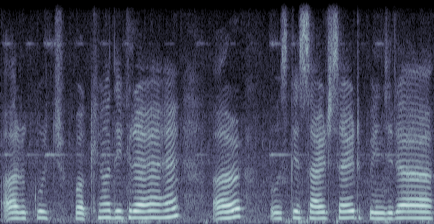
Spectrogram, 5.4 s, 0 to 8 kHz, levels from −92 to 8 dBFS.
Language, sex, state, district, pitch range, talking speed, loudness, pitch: Hindi, female, Odisha, Sambalpur, 210-240 Hz, 120 wpm, -14 LUFS, 225 Hz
